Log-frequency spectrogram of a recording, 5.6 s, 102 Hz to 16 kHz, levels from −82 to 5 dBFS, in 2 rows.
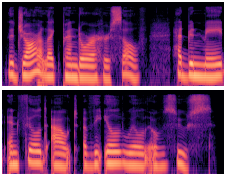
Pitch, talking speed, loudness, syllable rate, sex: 185 Hz, 185 wpm, -17 LUFS, 4.4 syllables/s, female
